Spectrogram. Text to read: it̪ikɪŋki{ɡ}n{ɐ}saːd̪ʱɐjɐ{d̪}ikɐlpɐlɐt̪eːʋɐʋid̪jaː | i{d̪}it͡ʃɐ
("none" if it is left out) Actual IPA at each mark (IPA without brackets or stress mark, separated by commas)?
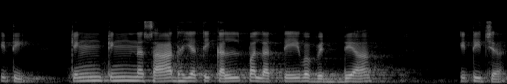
ŋ, ɐ, t̪, t̪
